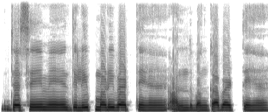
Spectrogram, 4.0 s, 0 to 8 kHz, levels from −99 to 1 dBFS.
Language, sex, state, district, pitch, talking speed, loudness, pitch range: Hindi, female, Uttar Pradesh, Gorakhpur, 175 Hz, 105 wpm, -12 LUFS, 170-185 Hz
